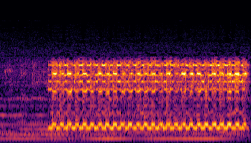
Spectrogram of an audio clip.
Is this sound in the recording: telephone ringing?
yes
